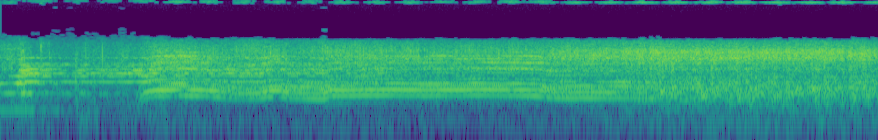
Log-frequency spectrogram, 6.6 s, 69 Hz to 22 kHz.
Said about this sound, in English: That train is the Southeast Limited. See it? Long and sleek and powerful, flicking off the miles on the humming rails. A masterpiece of 20th century mechanical perfection.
